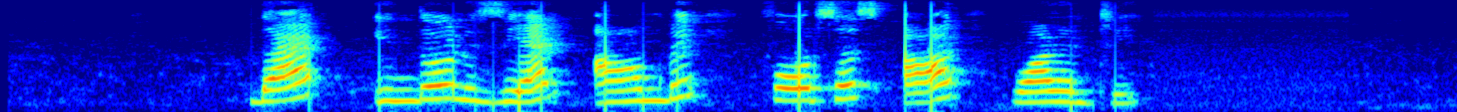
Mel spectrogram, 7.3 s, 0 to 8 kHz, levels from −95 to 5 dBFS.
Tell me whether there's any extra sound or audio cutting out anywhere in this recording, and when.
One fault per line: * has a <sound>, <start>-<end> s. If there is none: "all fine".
all fine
